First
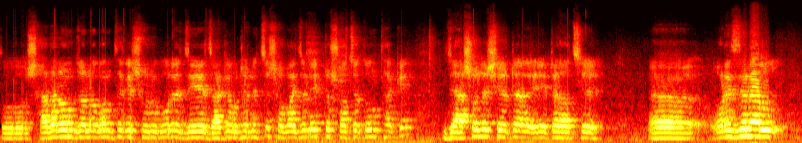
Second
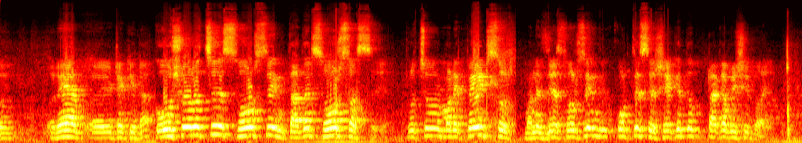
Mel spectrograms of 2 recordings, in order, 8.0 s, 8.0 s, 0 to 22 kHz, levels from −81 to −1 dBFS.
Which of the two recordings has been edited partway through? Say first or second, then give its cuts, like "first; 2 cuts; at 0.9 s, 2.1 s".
second; 2 cuts; at 1.5 s, 5.1 s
